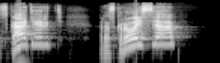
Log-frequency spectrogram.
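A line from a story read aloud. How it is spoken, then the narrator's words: Old man shouting. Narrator (Russian): кричал старик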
